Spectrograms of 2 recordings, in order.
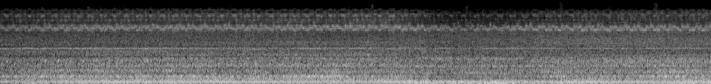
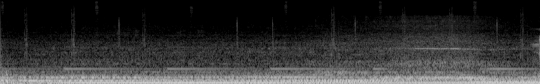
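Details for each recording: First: C5 Corvette on a cold, about 40°F day: a steady high squeal like a bird under the hood rides over a smooth idle; not the harmonic balancer. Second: C5 Corvette, about 40°F, run with the AC belt removed to test for a bird-chirp noise. Smooth, steady low idle with no squeal or rattle from the belts; confirms the bad AC pulley bearing as the culprit, not the harmonic balancer.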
